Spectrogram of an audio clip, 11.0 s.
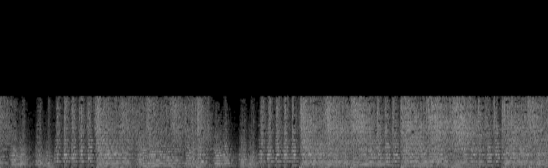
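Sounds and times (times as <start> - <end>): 
warm instrumental piece with sustained chords and bass line: 0.0 - 10.9.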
